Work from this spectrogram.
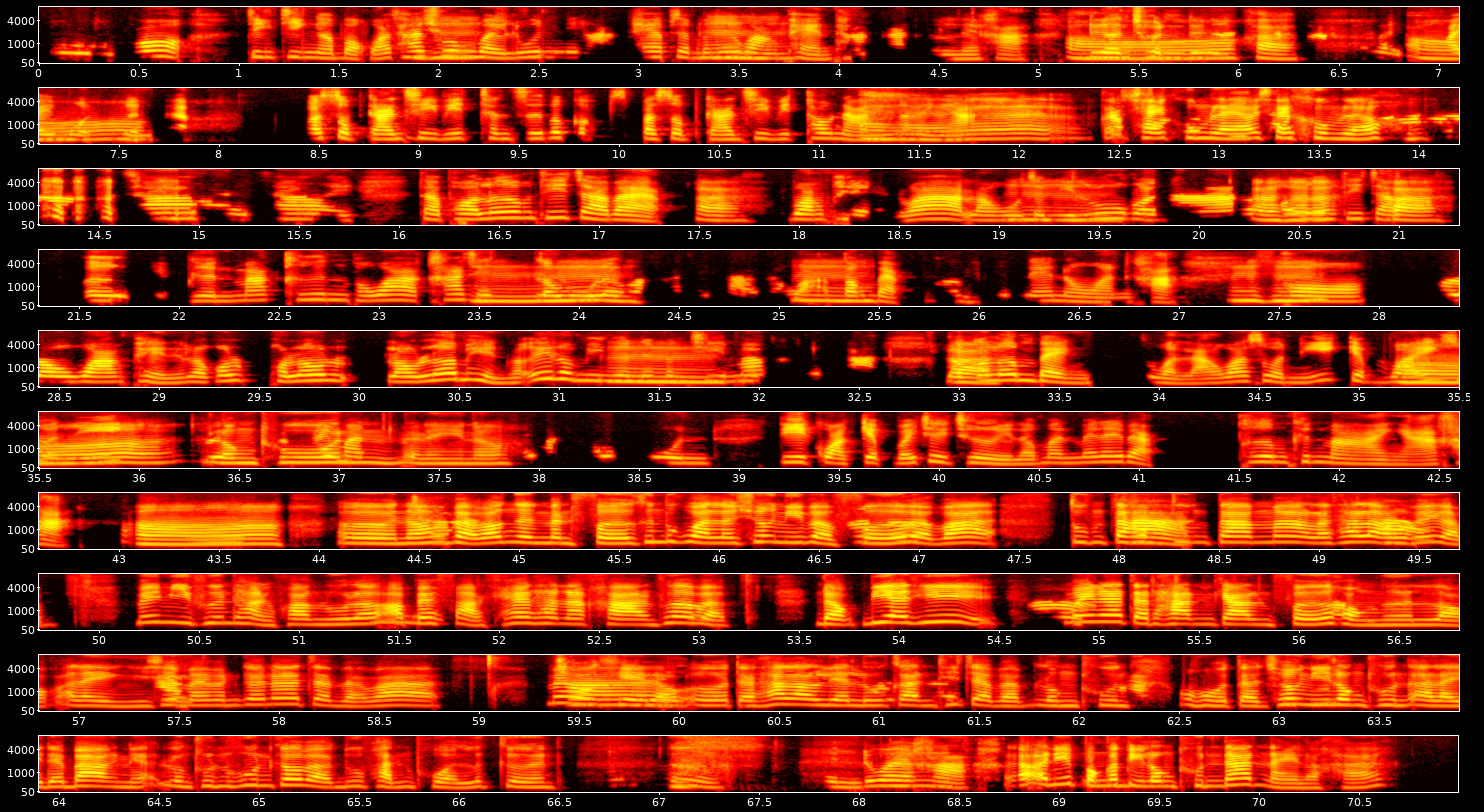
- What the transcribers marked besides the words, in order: distorted speech; mechanical hum; drawn out: "อา"; laugh; unintelligible speech; tapping; tsk; tsk; sigh
- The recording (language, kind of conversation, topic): Thai, unstructured, ควรเริ่มวางแผนการเงินตั้งแต่อายุเท่าไหร่?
